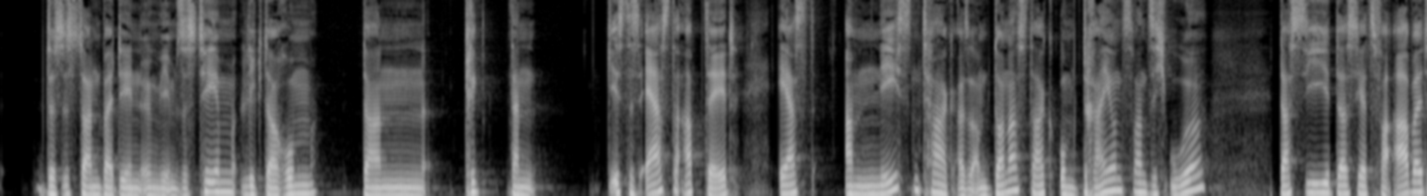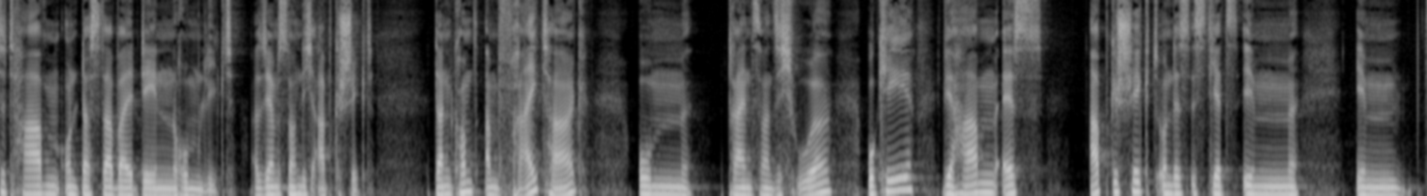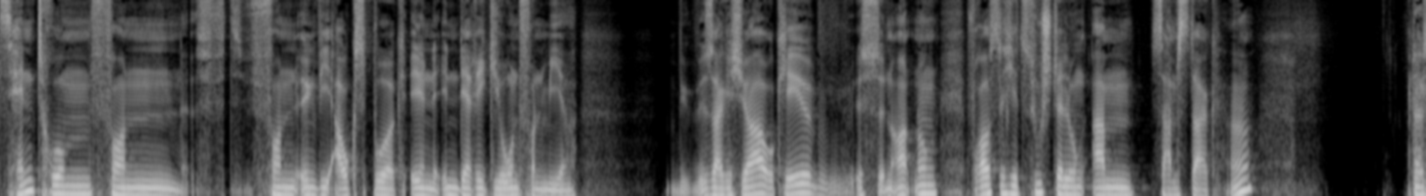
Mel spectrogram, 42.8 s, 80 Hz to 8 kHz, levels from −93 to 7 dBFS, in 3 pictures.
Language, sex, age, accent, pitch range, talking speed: German, male, 20-39, German, 105-135 Hz, 120 wpm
